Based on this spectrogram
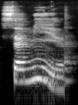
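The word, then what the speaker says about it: سمير: syllable super heavy yes for example samir is the last syllable super heavy yes mir is the last syllable it is super heavy because it's made up of a consonant long vowel consonant so this is where my stress lies listen samir which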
